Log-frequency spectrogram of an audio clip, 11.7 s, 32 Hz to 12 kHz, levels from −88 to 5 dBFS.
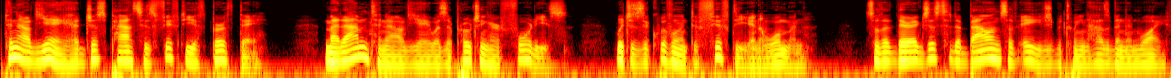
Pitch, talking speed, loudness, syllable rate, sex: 100 Hz, 170 wpm, -19 LUFS, 5.7 syllables/s, male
